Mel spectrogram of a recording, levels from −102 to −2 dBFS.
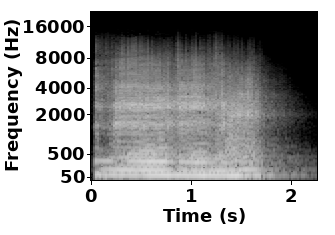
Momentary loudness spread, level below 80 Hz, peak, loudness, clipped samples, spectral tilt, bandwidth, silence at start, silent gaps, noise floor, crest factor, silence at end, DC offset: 6 LU; -30 dBFS; -6 dBFS; -19 LUFS; under 0.1%; -5.5 dB/octave; 10.5 kHz; 0.05 s; none; -44 dBFS; 14 dB; 0.45 s; under 0.1%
